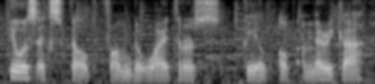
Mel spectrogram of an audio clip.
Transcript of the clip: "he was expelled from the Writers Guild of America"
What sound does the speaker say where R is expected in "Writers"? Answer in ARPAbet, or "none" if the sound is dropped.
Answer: W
